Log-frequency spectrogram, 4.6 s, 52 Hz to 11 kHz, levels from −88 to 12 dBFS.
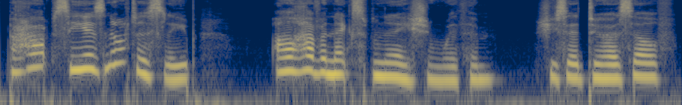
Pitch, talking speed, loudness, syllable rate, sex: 250 Hz, 200 wpm, -16 LUFS, 5.6 syllables/s, female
